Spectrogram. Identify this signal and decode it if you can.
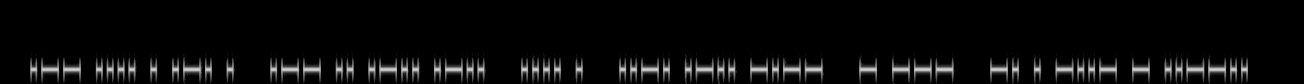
Morse code, heard as a keyed tone, about 22 wpm, 700 Hz. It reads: WHERE WILL HE FLY TO NEXT?
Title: Sentences from Top 1000 Words - Review Part 2 - 22wpm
